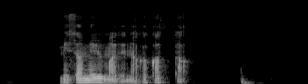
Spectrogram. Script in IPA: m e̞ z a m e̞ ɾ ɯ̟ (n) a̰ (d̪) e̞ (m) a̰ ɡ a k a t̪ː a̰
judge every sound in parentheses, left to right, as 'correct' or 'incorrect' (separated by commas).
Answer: incorrect, correct, incorrect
